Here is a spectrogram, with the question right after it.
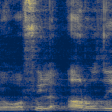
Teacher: را کو پر پڑھیں گے، ضاد کو بھی پر پڑھیں گے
